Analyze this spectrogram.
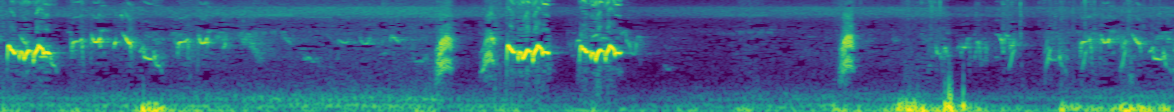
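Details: Sooty-headed bulbul, a lively rolling song meant to draw in wild bulbuls: bubbly warbled phrases in bursts, a pair of short loud notes near the middle, with a steady high hiss and low rumbling underneath.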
